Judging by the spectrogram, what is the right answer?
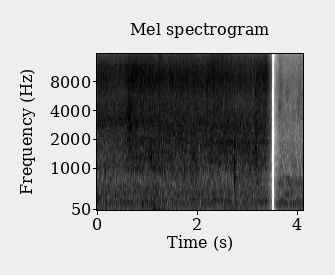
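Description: Chicken and potatoes in soy-sauce adobo sauce sizzling in a pan while a wooden spoon stirs them. The sizzle cuts off abruptly about three and a half seconds in.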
